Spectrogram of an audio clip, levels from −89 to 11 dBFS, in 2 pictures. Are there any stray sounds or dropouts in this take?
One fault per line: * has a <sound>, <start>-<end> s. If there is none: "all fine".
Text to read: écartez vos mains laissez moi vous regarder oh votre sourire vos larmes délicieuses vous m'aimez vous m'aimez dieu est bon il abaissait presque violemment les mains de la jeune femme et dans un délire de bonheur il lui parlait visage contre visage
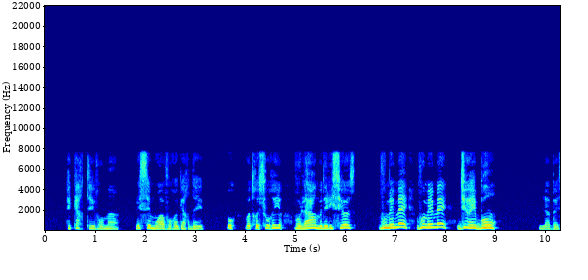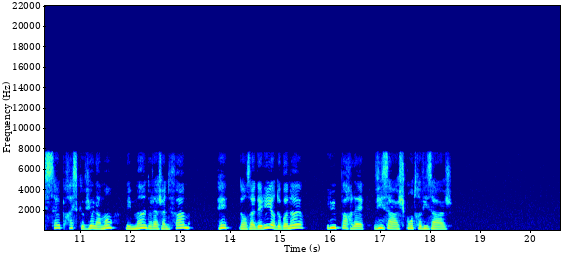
all fine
